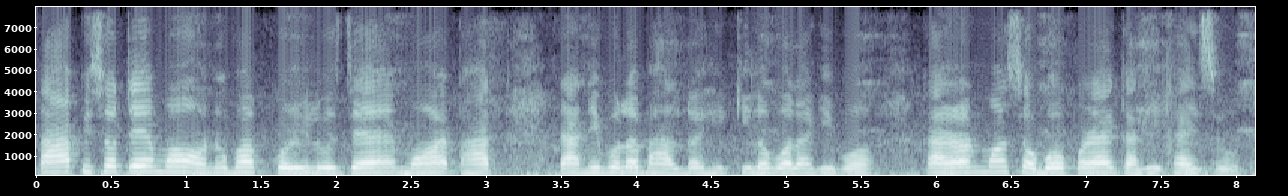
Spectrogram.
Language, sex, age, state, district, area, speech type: Assamese, female, 45-60, Assam, Morigaon, rural, spontaneous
